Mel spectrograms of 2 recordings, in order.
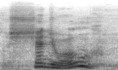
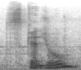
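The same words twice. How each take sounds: First: It is said in a British accent. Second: It is said in an American accent.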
